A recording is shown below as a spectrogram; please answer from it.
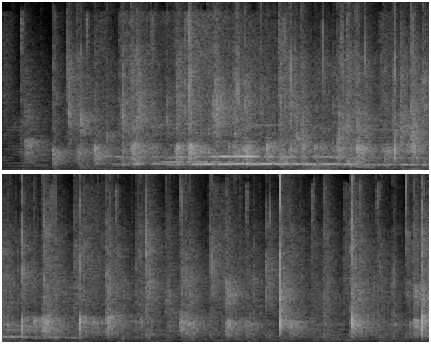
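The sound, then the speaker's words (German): Audience applause at a winter market event, a continuous wash of crowd clapping with people talking over it. “Ich gehe die Liste von oben nach unten durch und ich wünsche Applaus von jedem.”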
